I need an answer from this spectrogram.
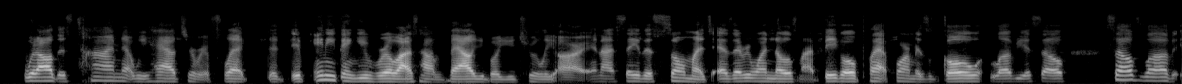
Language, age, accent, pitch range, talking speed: English, 30-49, American, 135-170 Hz, 190 wpm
